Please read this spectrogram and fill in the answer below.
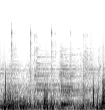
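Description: Acoustic guitar strummed and picked, ringing notes with sharp percussive clicks among them.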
